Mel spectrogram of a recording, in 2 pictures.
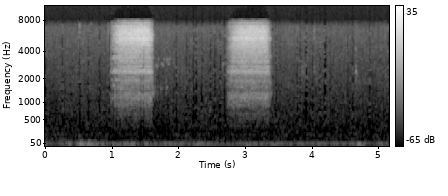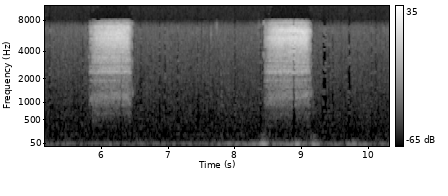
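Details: Barn owl at 23:34 on 11 May 2019 giving four harsh, hissing screeches at uneven intervals of two to three seconds, each brief and rasping, over a steady faint background hum.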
